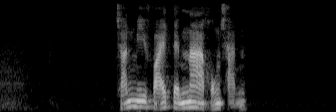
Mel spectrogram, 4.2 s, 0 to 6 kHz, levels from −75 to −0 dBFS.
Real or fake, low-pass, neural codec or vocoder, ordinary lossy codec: real; 5.4 kHz; none; none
